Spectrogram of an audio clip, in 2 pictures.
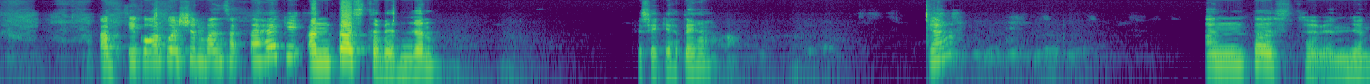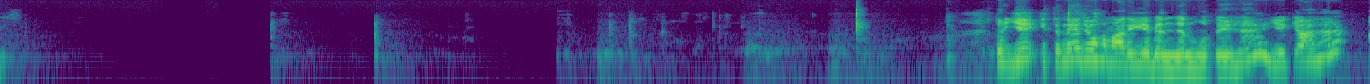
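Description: A woman speaks calmly and clearly, close by, explaining in pauses.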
